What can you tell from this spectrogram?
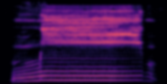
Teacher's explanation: दोनों होठों के खुशकी वाला हिस्सा यानी कि दोनों होठ जुड़ेंगे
